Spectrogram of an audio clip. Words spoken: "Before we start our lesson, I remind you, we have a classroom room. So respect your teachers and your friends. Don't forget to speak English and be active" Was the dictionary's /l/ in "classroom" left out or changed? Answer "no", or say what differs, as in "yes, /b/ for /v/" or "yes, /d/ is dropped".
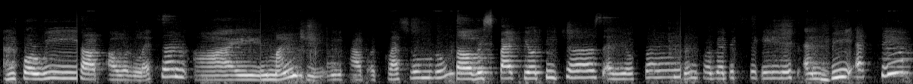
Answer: no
